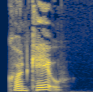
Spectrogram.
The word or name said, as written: KONKAVE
